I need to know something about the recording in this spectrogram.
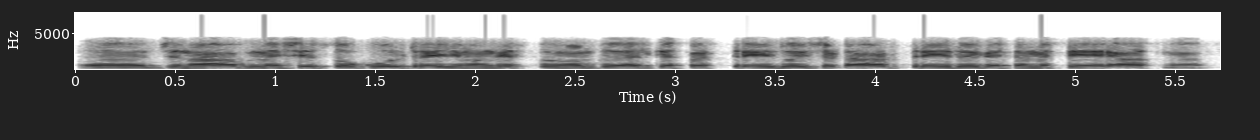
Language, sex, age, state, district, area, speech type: Kashmiri, male, 30-45, Jammu and Kashmir, Shopian, rural, conversation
